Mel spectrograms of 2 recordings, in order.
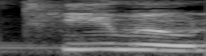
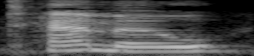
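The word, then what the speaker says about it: Temu: The name of the company is Teimu, not Teu.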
